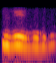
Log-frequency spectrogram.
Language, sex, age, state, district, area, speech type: Hindi, female, 60+, Madhya Pradesh, Balaghat, rural, conversation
